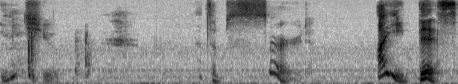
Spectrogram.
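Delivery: disgusted, revolted, breathy half-whisper. Voicing a character reacting to the others' fear of being eaten: disgusted. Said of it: "this disgusted look on his face".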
